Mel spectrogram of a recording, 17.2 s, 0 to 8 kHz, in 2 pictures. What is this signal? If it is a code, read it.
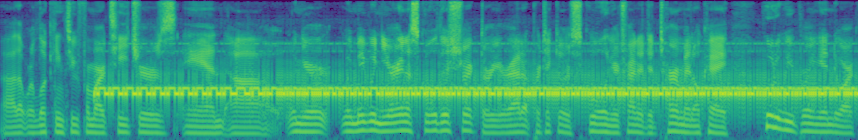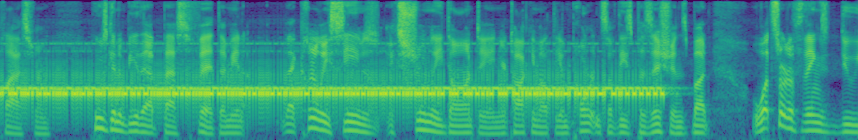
NAVTEX (SITOR-B), 100 baud, 170 Hz shift, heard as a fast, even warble, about 1000 Hz centre, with speech in English. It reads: RBBXOC AHFOLS SJKEN XZPUV YF JUWPP AQGRTO WRJ LPVKPM PO YZG RVUCS WMGM JAOOB WJFFQTQ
